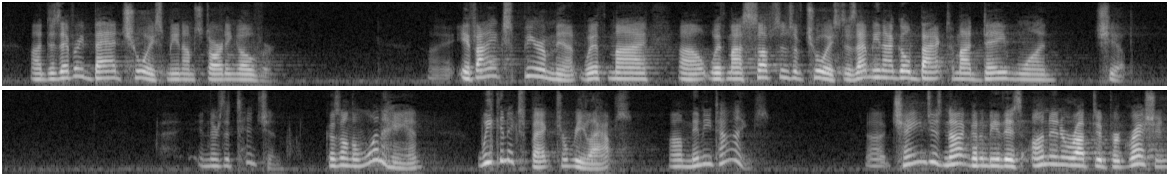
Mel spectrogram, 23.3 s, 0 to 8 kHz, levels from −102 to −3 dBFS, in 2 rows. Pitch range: 120-195 Hz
